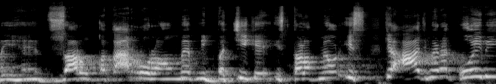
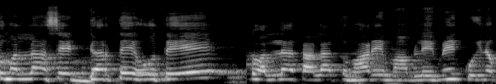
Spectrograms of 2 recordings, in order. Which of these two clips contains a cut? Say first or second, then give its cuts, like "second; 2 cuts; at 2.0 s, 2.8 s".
second; 1 cut; at 2.5 s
